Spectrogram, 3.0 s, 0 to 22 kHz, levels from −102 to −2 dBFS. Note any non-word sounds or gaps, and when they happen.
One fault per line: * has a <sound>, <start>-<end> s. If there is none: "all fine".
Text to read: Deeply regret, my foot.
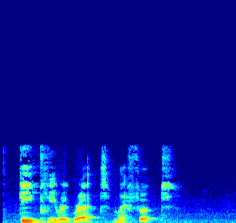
all fine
